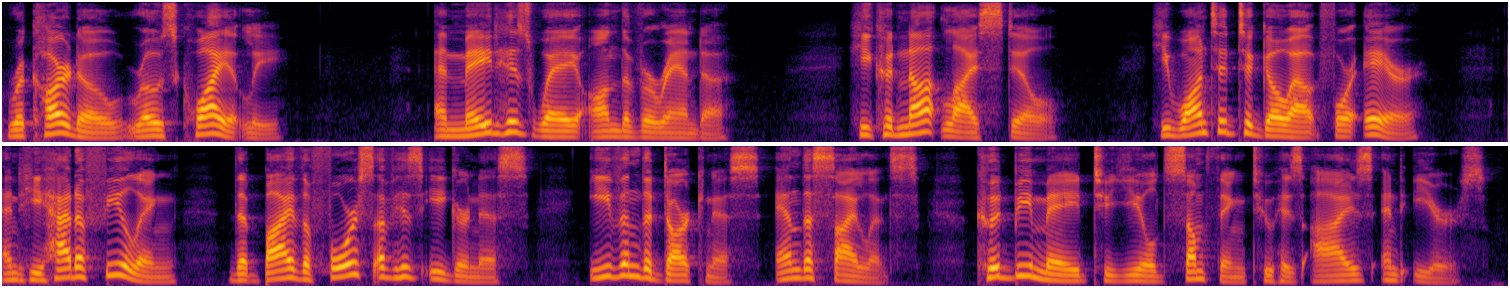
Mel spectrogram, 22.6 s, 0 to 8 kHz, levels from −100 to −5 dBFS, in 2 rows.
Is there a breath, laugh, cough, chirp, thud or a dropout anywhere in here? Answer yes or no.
no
